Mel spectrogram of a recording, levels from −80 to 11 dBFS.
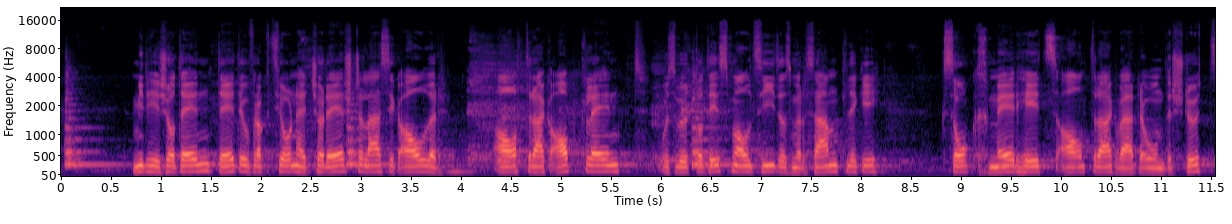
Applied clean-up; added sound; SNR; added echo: none; Bowed string instrument; 14 dB; none.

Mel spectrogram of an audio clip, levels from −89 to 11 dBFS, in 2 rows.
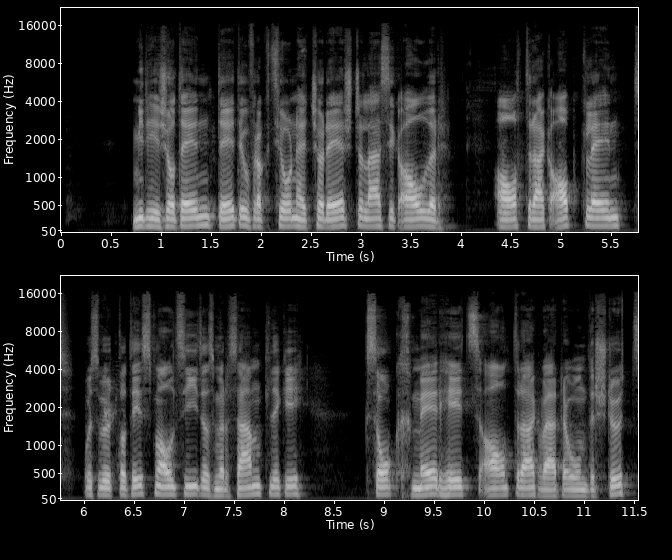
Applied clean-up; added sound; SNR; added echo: neural mask model DeepFilterNet 3.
